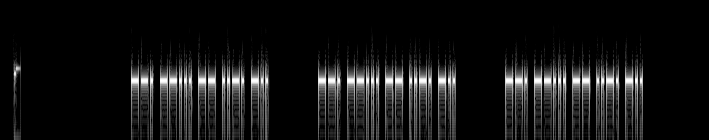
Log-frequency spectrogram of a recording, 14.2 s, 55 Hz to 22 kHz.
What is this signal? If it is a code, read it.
Morse code, heard as a keyed tone, about 25 wpm, 700 Hz. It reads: G7MFD G7MFD G7MFD
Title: DXCC-100 Call Signs - 5 Characters - Repeated 3x - 25wpm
